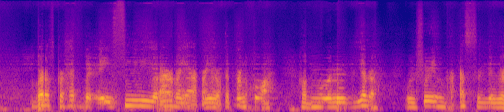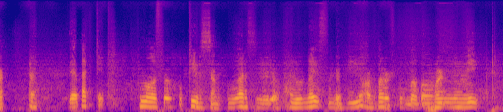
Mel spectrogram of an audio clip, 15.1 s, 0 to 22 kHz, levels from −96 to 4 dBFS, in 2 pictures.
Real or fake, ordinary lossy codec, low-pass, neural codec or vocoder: fake; none; none; codec, 44.1 kHz, 0.9 kbps, DAC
